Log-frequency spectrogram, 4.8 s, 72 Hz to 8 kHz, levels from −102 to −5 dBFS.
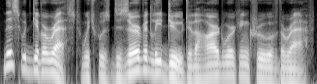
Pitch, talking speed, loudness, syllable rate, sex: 110 Hz, 200 wpm, -18 LUFS, 4.5 syllables/s, male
